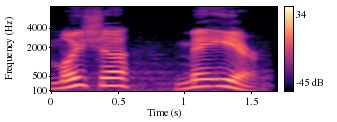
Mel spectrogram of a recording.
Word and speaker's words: Moshe Mayer: My guest now is none other than Moshe Meir.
